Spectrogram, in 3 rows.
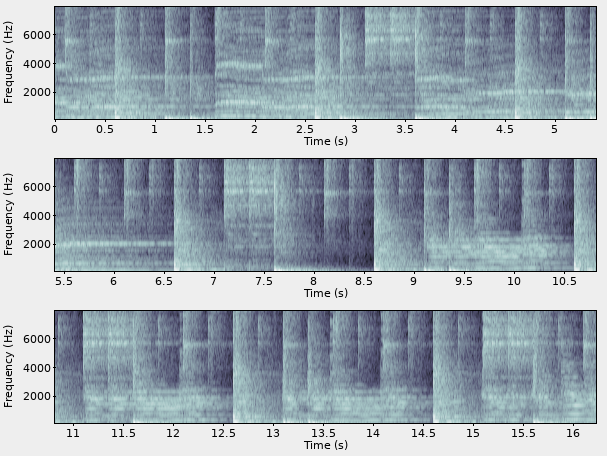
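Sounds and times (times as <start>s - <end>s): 
synths through Roland SRV-2000: 0.0s - 6.9s
drums through Roland SRV-2000: 0.0s - 16.2s.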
